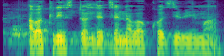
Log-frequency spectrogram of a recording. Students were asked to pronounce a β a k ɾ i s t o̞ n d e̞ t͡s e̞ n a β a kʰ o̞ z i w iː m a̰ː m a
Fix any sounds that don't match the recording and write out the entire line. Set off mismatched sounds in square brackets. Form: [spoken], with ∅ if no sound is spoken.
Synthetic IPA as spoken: a β a k ɾ i s t o̞ n d e̞ t͡s e̞ n a β a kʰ o̞ z i [β] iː m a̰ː [n] a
